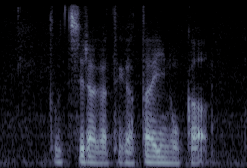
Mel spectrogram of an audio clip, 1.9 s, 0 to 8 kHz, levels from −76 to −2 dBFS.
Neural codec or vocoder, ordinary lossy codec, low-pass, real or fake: none; Opus, 64 kbps; 7.2 kHz; real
